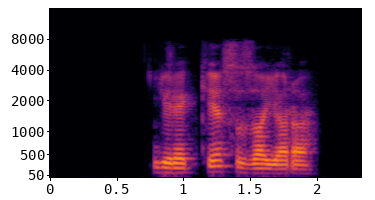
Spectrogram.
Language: Tatar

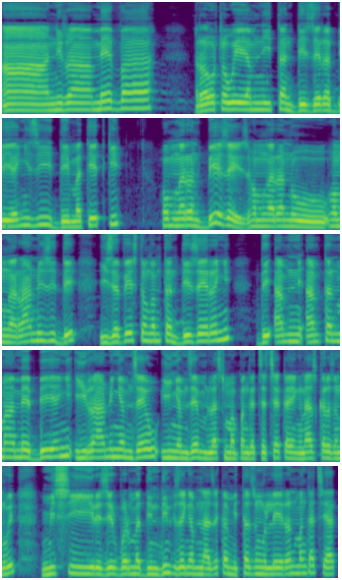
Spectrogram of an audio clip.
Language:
Northern Betsimisaraka Malagasy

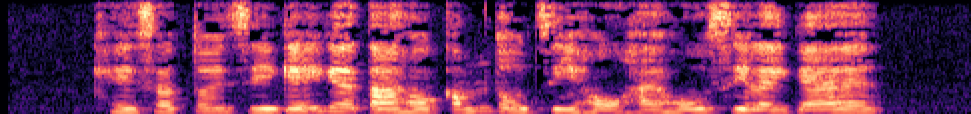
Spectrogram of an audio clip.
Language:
Cantonese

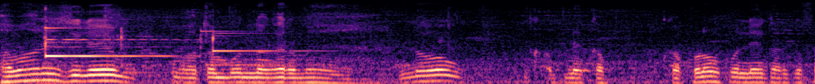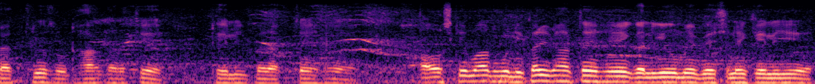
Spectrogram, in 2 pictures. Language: Urdu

